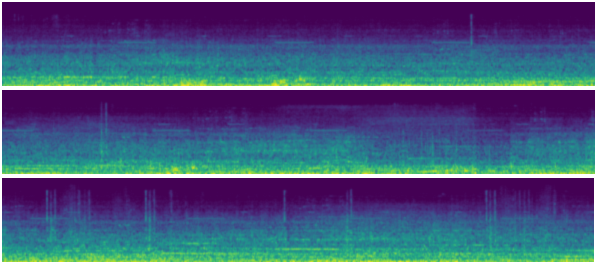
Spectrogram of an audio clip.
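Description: Short soft clicks sound now and then as menu choices change.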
